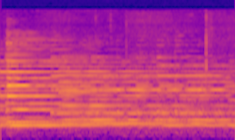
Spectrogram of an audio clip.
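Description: Grand piano: a chord struck right at the start rings on with its notes held, and another note enters about half a second in.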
